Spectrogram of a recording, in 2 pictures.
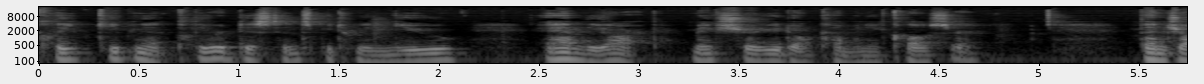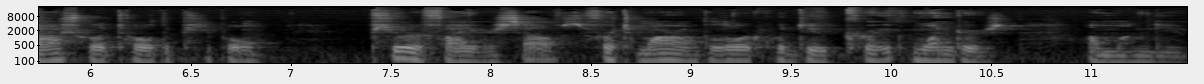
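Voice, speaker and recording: Soft-spoken and somewhat breathy, a man speaks with a dark, mellow tone, fairly low pitch, and fairly even intonation. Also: moderate pace. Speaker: pastor. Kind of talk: daily devotional with scripture reading. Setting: at home.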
